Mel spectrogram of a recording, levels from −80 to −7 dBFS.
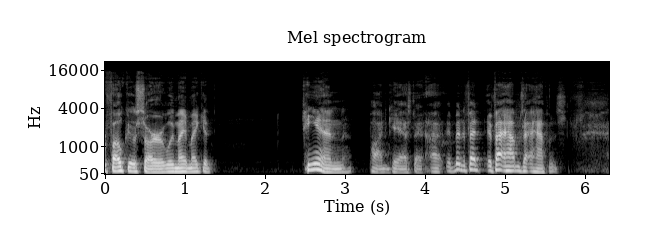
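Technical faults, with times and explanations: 1.02 s, microphone volume stepped down. Right after "focused or we may", the speech and the background both drop by about 3 dB at once. The drop is a single step, not a fade. The lower level holds from "make it" onward. The likely cause is the calling software judging the microphone too hot and cutting the device's input volume in one move. Because the gain changes before any processing, the speech and the room sound fall together.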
